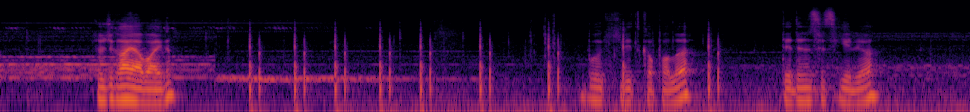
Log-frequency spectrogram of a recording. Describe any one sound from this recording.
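A young man speaks in short, animated bursts into a close microphone.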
